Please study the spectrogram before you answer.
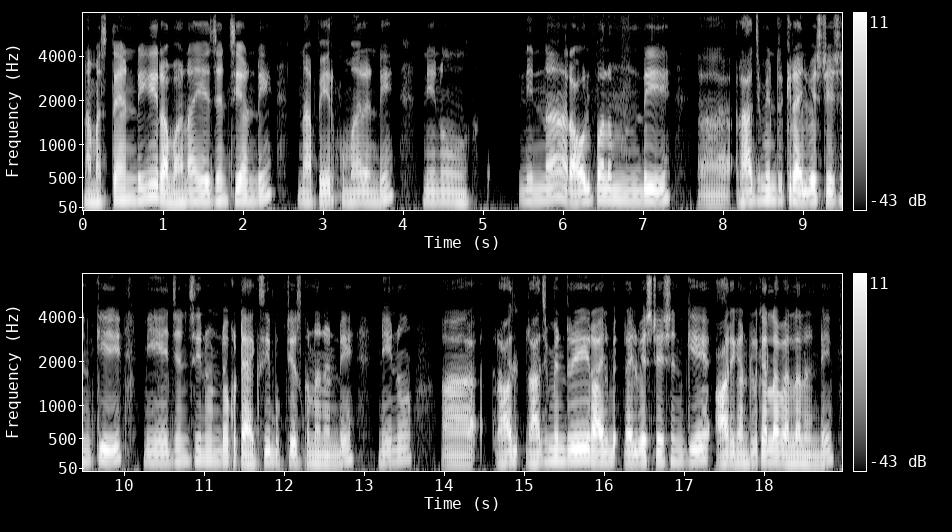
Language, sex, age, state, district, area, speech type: Telugu, male, 18-30, Andhra Pradesh, Konaseema, rural, spontaneous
